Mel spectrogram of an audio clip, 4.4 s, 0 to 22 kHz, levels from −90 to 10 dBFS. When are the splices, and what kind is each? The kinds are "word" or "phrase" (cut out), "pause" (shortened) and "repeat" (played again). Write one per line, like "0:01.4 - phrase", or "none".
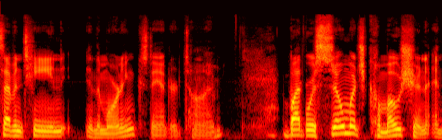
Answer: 0:01.4 - word
0:03.1 - word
